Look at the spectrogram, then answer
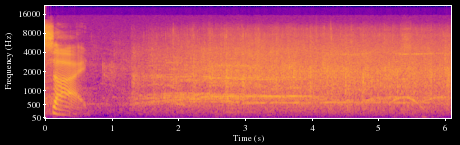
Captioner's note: audience cheers and applauds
